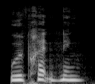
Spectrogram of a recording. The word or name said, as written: udprintning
